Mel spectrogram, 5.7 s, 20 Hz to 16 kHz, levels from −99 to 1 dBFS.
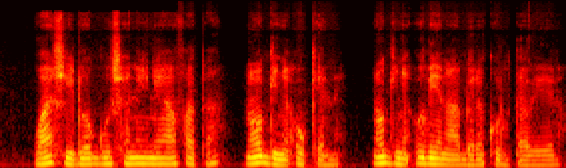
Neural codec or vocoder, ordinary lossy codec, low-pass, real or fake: codec, 44.1 kHz, 7.8 kbps, Pupu-Codec; Opus, 32 kbps; 14.4 kHz; fake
